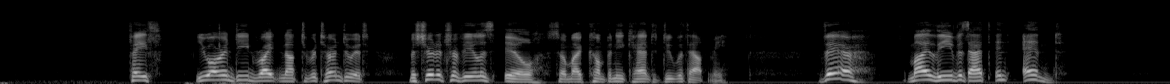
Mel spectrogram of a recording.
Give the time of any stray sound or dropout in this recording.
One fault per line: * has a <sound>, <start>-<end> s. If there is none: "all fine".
all fine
